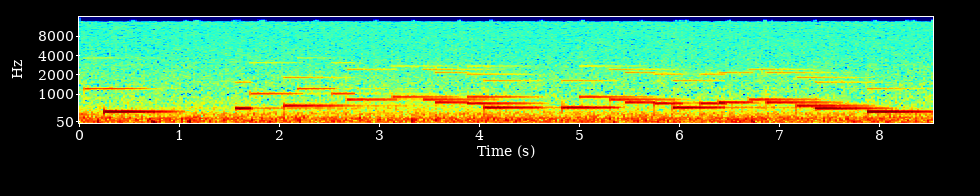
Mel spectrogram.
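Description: Casio MT-100 home keyboard playing a simple melody one plain-toned note at a time, with a quicker run of short notes stepping up and down through the middle. A steady low tape noise sits underneath the notes, from an old cassette recording.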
